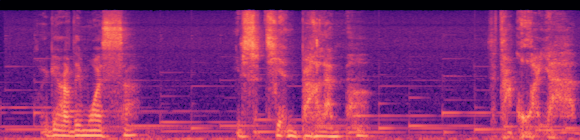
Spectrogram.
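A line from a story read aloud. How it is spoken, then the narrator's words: Murmured. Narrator (French): murmura Scory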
